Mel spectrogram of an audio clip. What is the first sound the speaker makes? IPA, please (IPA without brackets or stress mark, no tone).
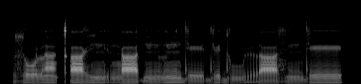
z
